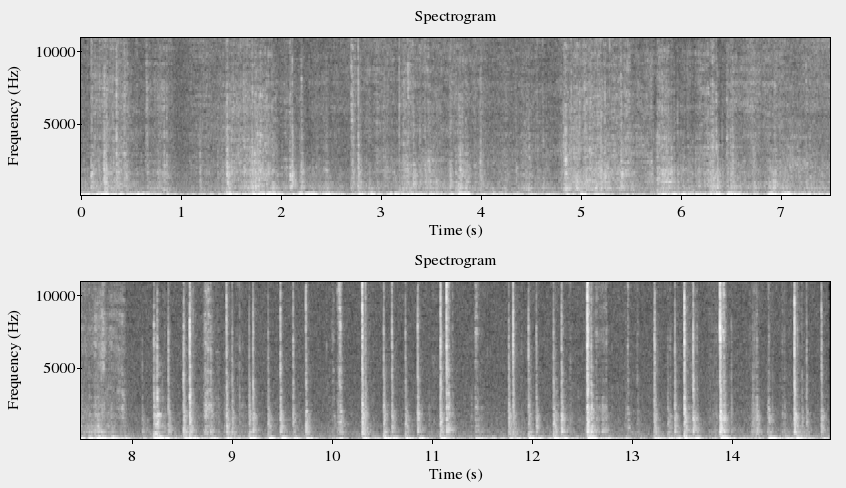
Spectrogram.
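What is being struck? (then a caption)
Woven bamboo lattice basket. Long blue almond-shaped nails scratch and tap a round, hollow basket of thin bamboo strips in an open diamond weave. The first half is a soft, continuous scratching over a steady low hum. Around the midpoint it turns to quick, crisp, bright taps that die out almost instantly.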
